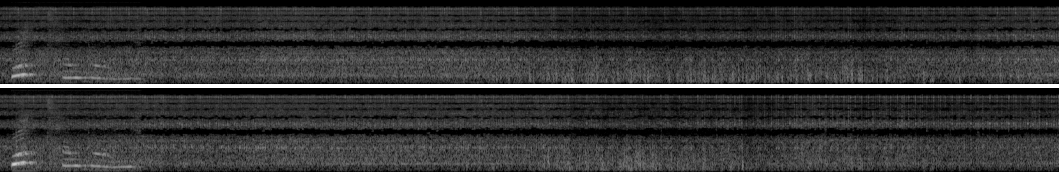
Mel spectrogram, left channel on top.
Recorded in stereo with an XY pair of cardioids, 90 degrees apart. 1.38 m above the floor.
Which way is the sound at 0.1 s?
35° right.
